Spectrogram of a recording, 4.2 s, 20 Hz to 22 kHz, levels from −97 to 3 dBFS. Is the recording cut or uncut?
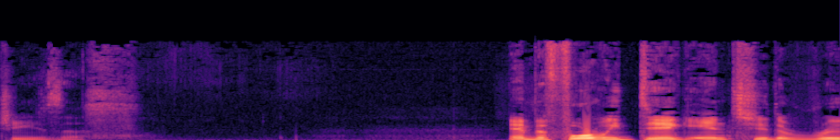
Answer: cut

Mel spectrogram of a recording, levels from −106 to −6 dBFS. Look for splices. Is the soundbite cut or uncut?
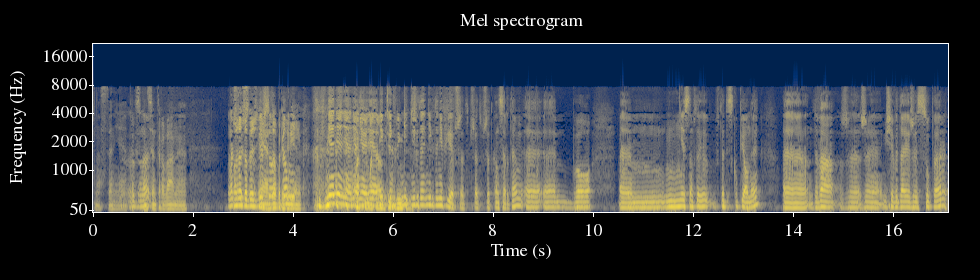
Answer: uncut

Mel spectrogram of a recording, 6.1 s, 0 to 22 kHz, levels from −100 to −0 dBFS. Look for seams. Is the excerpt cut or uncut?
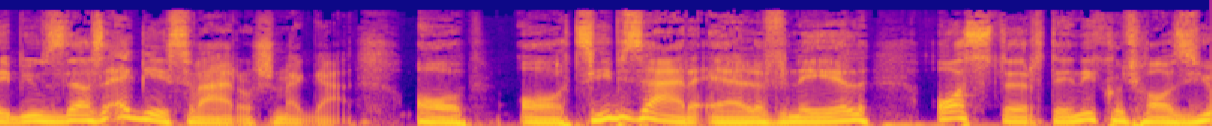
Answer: uncut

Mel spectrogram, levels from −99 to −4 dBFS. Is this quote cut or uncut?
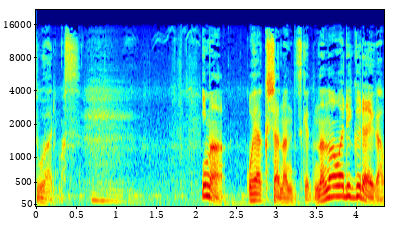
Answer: cut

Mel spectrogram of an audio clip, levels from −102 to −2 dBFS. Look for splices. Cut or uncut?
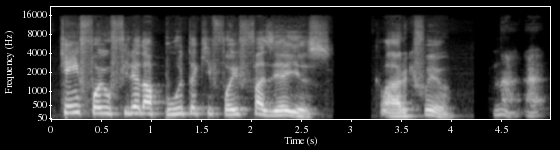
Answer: uncut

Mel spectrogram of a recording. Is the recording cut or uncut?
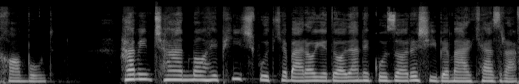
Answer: uncut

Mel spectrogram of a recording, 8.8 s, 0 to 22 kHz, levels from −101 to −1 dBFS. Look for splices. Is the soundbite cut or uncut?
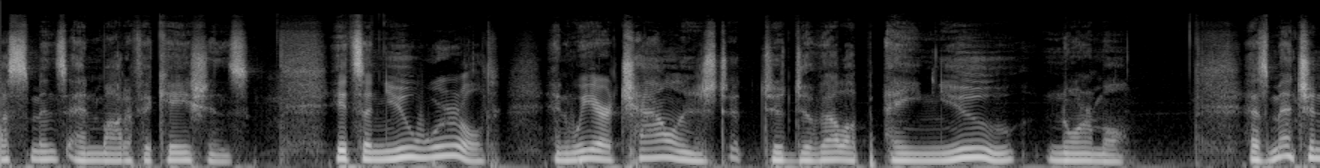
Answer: uncut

